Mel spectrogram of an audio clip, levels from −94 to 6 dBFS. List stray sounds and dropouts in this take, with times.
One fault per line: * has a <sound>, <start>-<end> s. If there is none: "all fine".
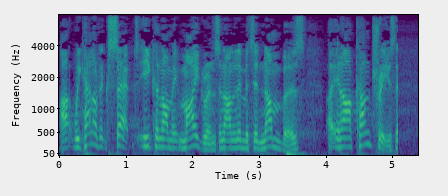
all fine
